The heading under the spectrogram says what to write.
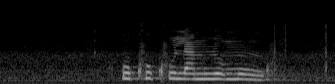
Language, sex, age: South Ndebele, female, 20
